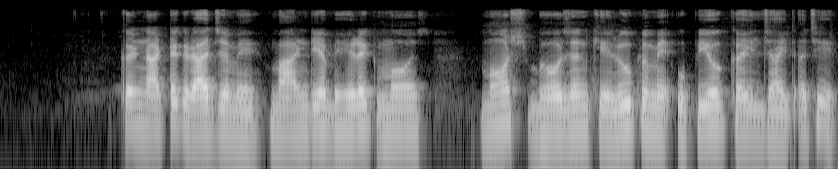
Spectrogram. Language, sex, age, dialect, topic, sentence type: Maithili, male, 18-24, Southern/Standard, agriculture, statement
